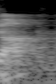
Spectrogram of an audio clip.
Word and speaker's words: Jacques: It was J A C q U E S. Would you pronounce it as Jacques? J A C Q U E S. Jacqu Jock.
